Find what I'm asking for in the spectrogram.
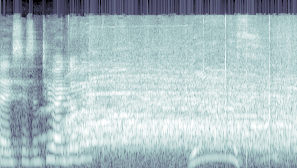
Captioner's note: cheers and applause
